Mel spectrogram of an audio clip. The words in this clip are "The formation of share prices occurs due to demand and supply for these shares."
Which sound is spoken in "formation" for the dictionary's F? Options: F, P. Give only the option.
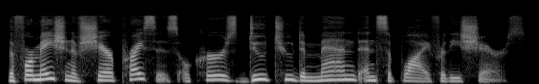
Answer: F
